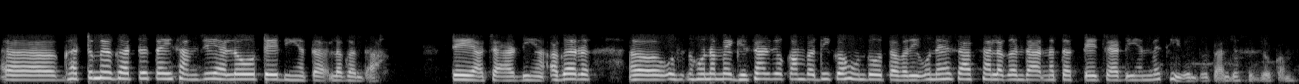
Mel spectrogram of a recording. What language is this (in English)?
Sindhi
